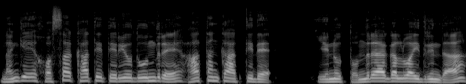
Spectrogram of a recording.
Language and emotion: Kannada, fearful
